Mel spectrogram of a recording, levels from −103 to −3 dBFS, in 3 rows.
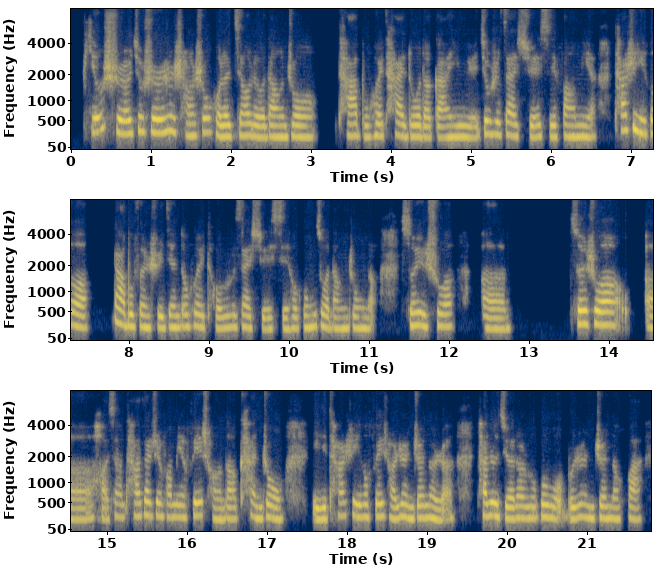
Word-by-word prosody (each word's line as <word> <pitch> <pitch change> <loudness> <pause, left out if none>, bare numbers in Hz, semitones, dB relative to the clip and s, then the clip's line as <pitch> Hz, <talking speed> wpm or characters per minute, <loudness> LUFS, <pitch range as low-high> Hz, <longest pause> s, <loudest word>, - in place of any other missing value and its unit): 平 280 +4 +1
时 255 -7 +4
就 290 +3 -1
是 275 0 +2
日 275 +3 +4
常 215 -5 -1
生 275 +2 0
活 220 -6 +2
的 205 0 +5
交 220 +2 -2
流 200 -3 +2
当 195 0 +1
中， 200 -1 0 0.3
他 215 0 -1
不 200 -2 -5
会 215 0 -1
太 220 0 -1
多 205 0 +1
地 195 -1 +1
干 190 0 -1
预。 195 -1 0
就 250 -1 +1
是 235 -1 -1
在 225 -3 -1
学 200 0 -2
习 200 -1 -2
方 200 0 -2
面。 200 0 -1 0.2
他 305 - +1
是 330 +3 +2
一 265 -4 +3
个 225 -5 +2 0.3
大 270 -6 +4
部 225 -1 +3
分 215 -1 0
时 205 0 +1
间 205 0 0
都 215 0 -2
会 220 -1 -1
投 195 -2 -4
入 205 +1 -2
在 210 -1 -2
学 185 -1 -4
习 185 0 -4
和 190 0 -2
工 210 +1 -1
作 225 -2 0
当 190 -1 -2
中 195 -1 -1
的， 195 - -5 0.3
所 240 -1 0
以 240 -2 +3
说， 225 +1 -1 0.3
呃 185 -2 0 0.8
所 260 -1 +5
以 - - +7
说， 255 - +4 0.2
呃 190 0 -1
好 205 -2 -3
像 230 +4 -6
他 240 +2 -2
在 260 +1 +1
这 250 -1 0
方 230 -1 -3
面 225 -1 -2
非 250 +2 +2
常 195 -6 -3
地 200 -1 -1
看 225 -2 -1
重。 205 -3 +1 0.4
以 190 - +3
及 195 - +4
他 245 +5 -4
是 250 - -3
一 - - +3
个 230 - 0
非 235 +2 0
常 205 -5 -1
认 225 -1 +1
真 220 0 +1
的 215 -2 +2
人， 185 +4 -2 0.3
他 245 - +3
就 250 -1 +5
觉 205 -3 +2
得 210 +1 0
如 205 0 -1
果 230 0 +2
我 210 -3 +1
不 200 - -6
认 215 +1 +1
真 210 0 +1
的 200 -1 -1
话， 200 -1 -3
210 Hz, 260 characters per minute, -21 LUFS, 200-235 Hz, 0.8 s, 以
